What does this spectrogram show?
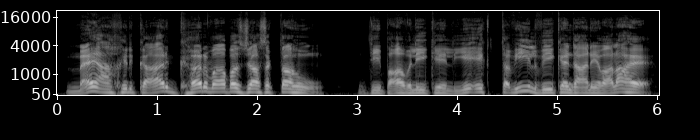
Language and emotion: Urdu, happy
